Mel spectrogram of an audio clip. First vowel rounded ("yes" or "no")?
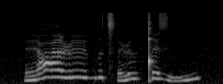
no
